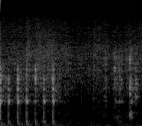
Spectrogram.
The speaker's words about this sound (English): McGee, quit chasing those chickens. Come back here.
